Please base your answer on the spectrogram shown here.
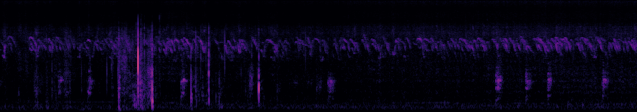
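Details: Chickens searching out food for their babies. Continuous high peeping chirps fill the background, with a burst of loud clicks and scuffling near the second and third seconds, then scattered soft clucks.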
